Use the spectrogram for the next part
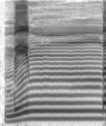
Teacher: यहाँ मीम मुशद्दद है, यहाँ पे गुन्ना करेंगे आप और लंबा करेंगे, साथ अलिफ है, अलिफ मद्दा है।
